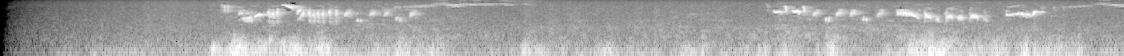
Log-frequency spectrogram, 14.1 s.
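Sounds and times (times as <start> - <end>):
Eastern Orphean Warbler Sylvia crassirostris singing: 2.7 - 14.0.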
